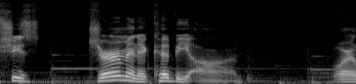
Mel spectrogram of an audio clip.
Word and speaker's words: Ann: from Japan if she's German it could be on or like European but regardless they're definitely pronouncing it on just so it rhymes with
